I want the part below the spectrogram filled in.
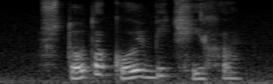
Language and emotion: Russian, neutral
